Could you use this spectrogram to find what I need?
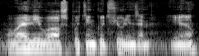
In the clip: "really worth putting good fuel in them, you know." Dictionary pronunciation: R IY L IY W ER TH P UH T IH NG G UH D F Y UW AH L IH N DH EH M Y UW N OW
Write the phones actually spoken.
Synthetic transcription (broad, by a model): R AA L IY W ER S P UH T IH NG G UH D F Y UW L IH N DH EH M Y UW N OW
